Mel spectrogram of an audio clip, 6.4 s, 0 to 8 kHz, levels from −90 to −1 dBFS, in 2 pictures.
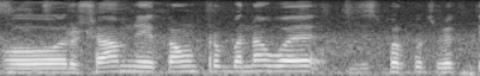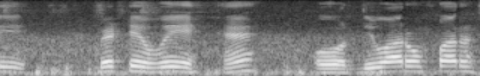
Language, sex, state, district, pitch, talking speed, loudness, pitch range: Hindi, male, Rajasthan, Bikaner, 190 Hz, 170 wpm, -15 LUFS, 165-200 Hz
